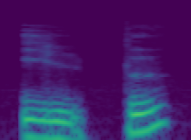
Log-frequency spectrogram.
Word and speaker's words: peut: then il, elle peut, so you will put T at the end, you don't pronounce it. Il peut, elle peut.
